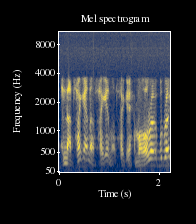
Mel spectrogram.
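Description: Speech only: a man talking over a telephone line, the voice thin and cut off in the highs.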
